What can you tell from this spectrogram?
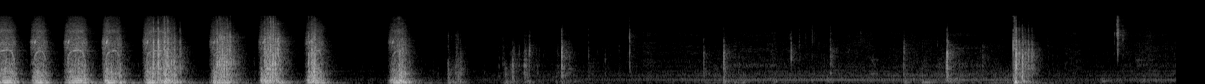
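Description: A drill turning a socket on a slide-out cable coupler in short bursts, two to three a second for about four seconds, tightening the cable against an eye bolt held by vise grips. After that, only scattered light clicks and knocks of tool handling, with one louder burst near the end.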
